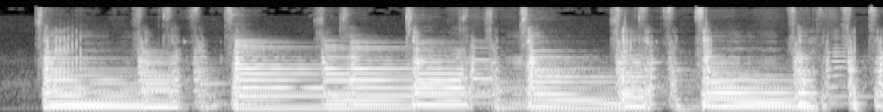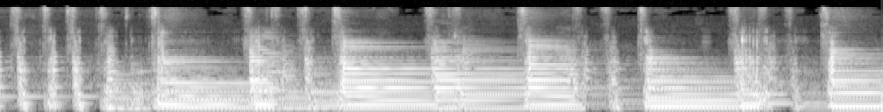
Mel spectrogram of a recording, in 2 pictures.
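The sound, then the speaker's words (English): Electric guitar played through crunchy simulated amplifier distortion, loud and harmonically rich, with sustained chords broken by a burst of quick staccato strums midway. No one speaks. “OK, so I have, it's the first, it's also kind of crunchy amplifier.”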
